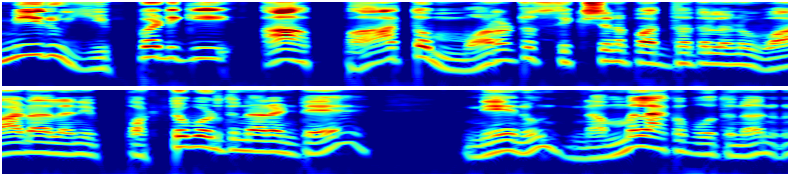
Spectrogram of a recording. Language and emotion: Telugu, disgusted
